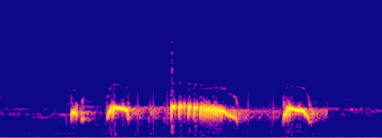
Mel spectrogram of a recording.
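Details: A spotted dove with a "son"-type voice gives soft, low, hollow coos in a run of about four notes, the longest drawn out and slightly falling, over a faint hum; the recording is meant to stir captive doves into calling.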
